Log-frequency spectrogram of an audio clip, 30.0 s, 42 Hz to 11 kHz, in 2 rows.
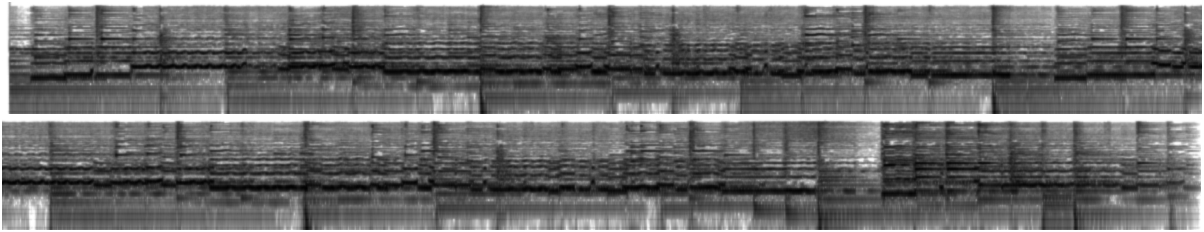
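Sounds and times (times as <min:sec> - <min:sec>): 
background music: 0:00.1 - 0:29.9.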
